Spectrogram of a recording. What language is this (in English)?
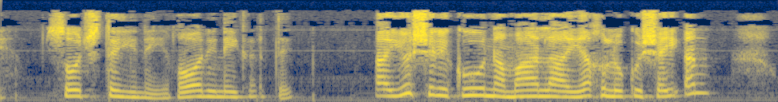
Urdu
